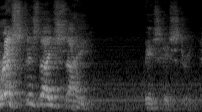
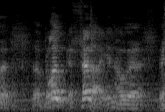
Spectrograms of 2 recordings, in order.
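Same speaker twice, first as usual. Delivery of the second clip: ordinary talk, nothing marked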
